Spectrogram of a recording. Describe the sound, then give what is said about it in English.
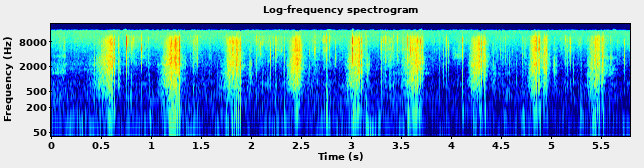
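Crunching squeaks from a box of cornstarch kneaded by hand to imitate footsteps in hard snow, a steady series of soft crunches at walking pace, heard alone. “That's right, walking through snow. That's a plain old box of cornstarch, and I'm just kneading it with my hands to simulate walking in hard,”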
